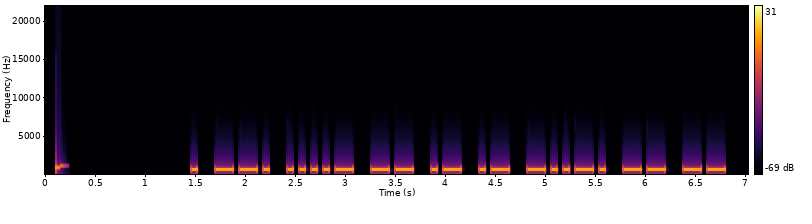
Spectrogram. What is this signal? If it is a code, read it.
Morse code, heard as a keyed tone, about 20 wpm, 700 Hz. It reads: EG4MAA/MM
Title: Difficult Call Signs 20wpm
